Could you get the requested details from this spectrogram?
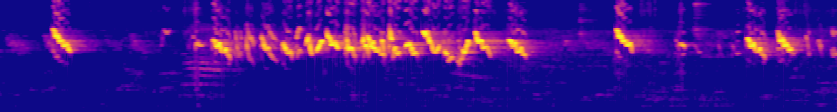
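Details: Lemon-bellied white-eye, used to provoke birds to sing: a lone sharp chirp, then a long rapid run of descending chirps, followed by spaced single and paired chirps.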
